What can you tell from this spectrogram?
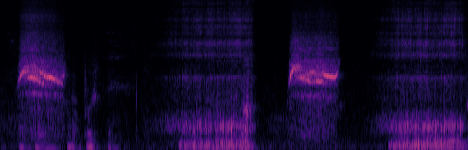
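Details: Alternating high whistling breaths and low rough fluttering breaths in a repeating cycle; whistling snoring during sleep, called the best snorer.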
